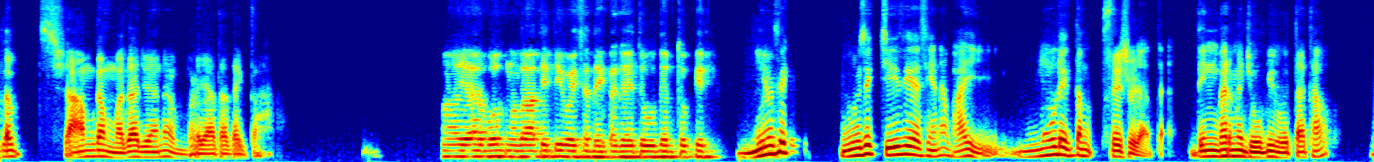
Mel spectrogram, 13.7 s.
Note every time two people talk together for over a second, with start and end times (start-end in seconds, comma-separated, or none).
none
